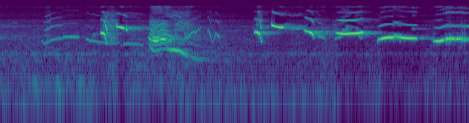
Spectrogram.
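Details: Oriental magpie-robin singing to provoke other birds into song: a scratchy twittering phrase, then clear, loud, drawn-out whistles sliding downward, over a low steady hum.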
